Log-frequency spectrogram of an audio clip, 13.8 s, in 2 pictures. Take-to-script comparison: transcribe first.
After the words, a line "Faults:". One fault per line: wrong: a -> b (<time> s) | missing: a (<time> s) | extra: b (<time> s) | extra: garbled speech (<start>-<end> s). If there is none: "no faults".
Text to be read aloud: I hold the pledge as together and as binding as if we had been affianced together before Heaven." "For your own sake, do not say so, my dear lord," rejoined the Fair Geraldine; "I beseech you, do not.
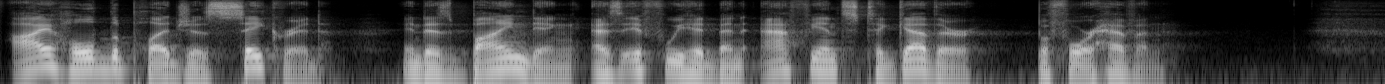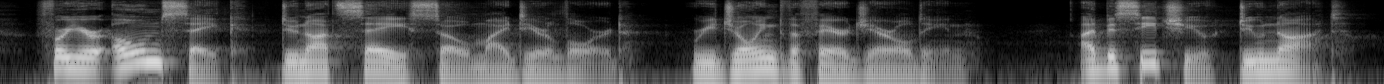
I hold the pledge as sacred and as binding as if we had been affianced together before Heaven." "For your own sake, do not say so, my dear lord," rejoined the Fair Geraldine; "I beseech you, do not.
Faults:
wrong: together -> sacred (1.1 s)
